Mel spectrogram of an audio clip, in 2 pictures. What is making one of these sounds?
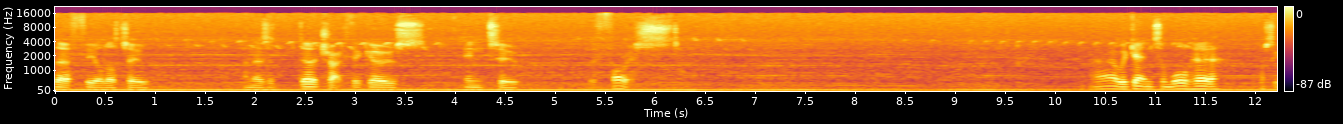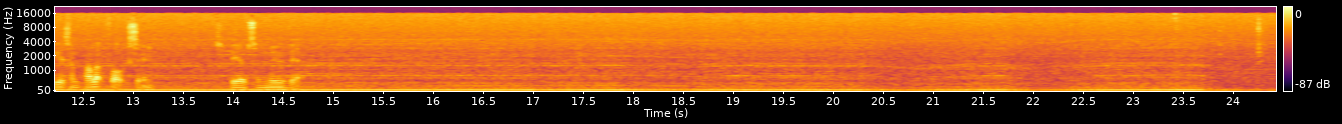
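A loader's diesel engine drones steadily.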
